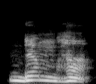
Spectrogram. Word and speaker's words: ब्रह्म: इसमें बकार के बाद रेफ, रेफ के बाद हकार और हकार के बाद मकार है। ब्रह्म, ब्रह्म नहीं है। अधिकांश लोग ब्रह्मा ऐसा उच्चारण करते हैं। इसका शुद्ध उच्चारण ब्रह्म, मां बाद में है और मकार पूरा है, हकार आधा है। इसमें देखने में ऐसा लगता है जैसे मकार आधा हो और हकार पूरा हो, वास्तव में उल्टा है।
